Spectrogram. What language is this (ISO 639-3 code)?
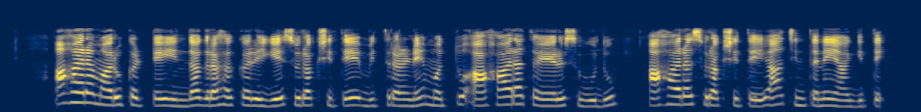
kan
